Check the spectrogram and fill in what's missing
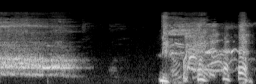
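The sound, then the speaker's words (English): A dog howls and yelps loudly, with a strained burst, a brief pause, then a longer run of wavering, rising-and-falling cries. No one speaks over it. “I think the dog wants to know the answer.”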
